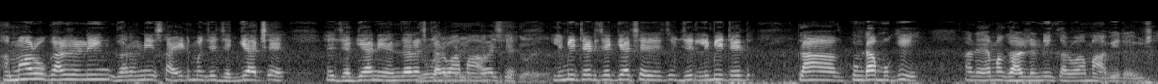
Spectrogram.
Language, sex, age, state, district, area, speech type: Gujarati, male, 60+, Gujarat, Ahmedabad, urban, spontaneous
